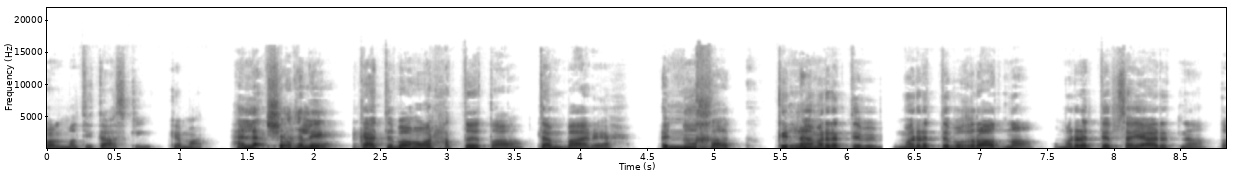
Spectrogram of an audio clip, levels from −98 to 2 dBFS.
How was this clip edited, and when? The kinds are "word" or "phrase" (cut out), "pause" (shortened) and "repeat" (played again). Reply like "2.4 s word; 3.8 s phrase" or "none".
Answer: 1.6 s word; 2.3 s word; 3.7 s word; 4.9 s word; 5.4 s pause; 6.3 s word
